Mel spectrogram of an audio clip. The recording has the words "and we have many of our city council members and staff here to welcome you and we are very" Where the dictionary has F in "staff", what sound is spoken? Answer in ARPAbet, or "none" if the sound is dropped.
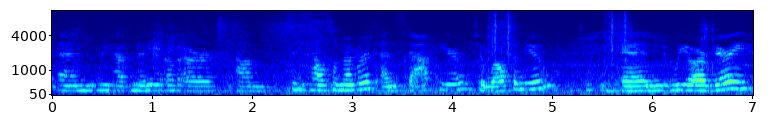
F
